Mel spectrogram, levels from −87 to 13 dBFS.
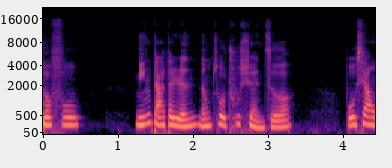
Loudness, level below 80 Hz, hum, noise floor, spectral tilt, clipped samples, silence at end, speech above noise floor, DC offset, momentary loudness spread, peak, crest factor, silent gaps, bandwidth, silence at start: -17 LUFS; -44 dBFS; none; -65 dBFS; -7.5 dB/octave; under 0.1%; 0 s; 50 dB; under 0.1%; 7 LU; 0 dBFS; 16 dB; none; 11 kHz; 0 s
